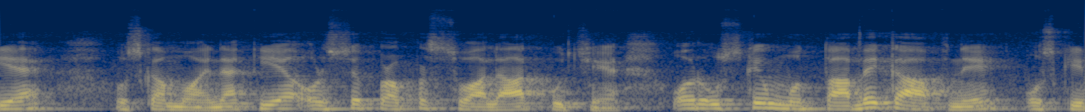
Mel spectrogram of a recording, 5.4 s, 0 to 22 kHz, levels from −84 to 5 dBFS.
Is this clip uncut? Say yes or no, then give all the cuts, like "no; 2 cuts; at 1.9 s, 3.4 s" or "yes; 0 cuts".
yes; 0 cuts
